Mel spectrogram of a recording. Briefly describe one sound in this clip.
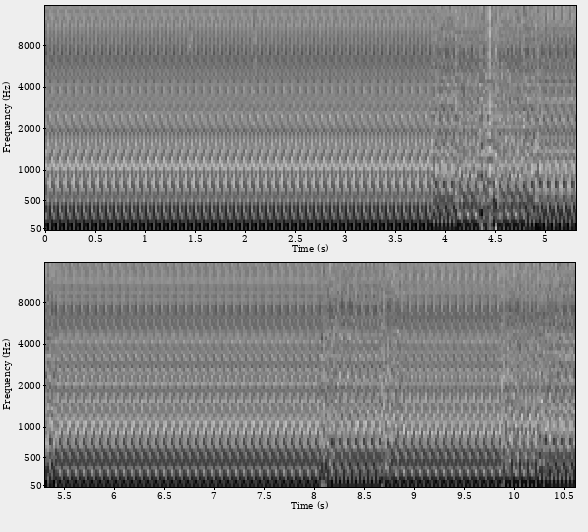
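A wall clock ticks steadily.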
